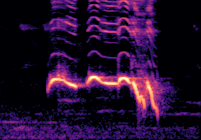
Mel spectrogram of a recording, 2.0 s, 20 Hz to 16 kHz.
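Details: A single clear, mellow whistled phrase from a 21-year-old black-naped oriole: a smooth fluted note, a brief pause, a second wavering whistle, then two rapid descending slurs. Otherwise quiet.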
